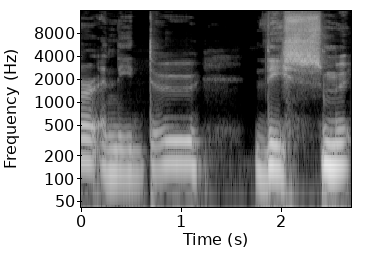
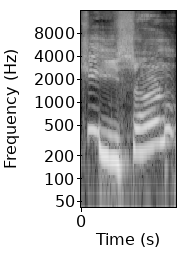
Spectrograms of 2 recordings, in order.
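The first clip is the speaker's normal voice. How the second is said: very high, very loud put-on southern drawl; 10 semitones higher, 9 dB louder than usual. Joking that the film's promoter is a salesman: put-on southern accent. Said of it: "the ten-gallon hat and the southern accent".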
